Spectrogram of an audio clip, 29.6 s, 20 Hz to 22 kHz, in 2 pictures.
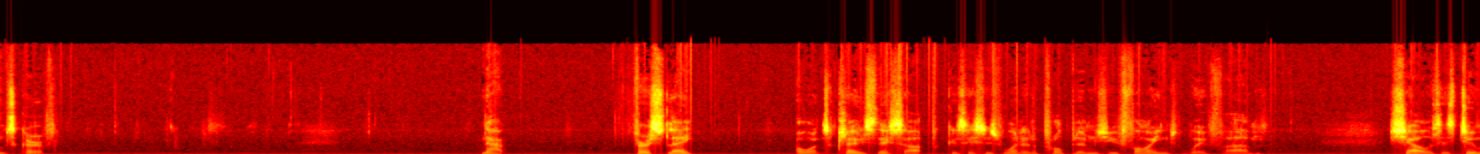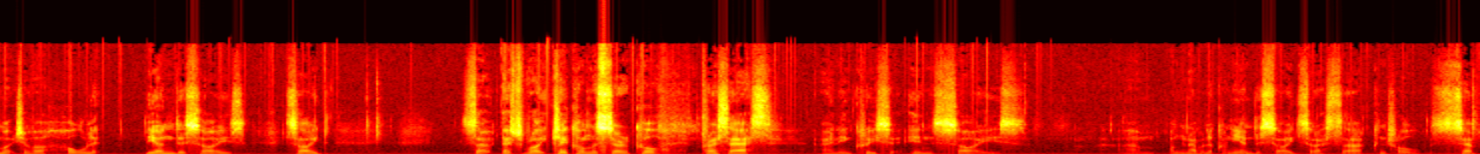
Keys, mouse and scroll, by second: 1.1 scroll down 3, 2.4-3.1 scroll up 1, 3.1 middle click, 6.1-6.5 scroll down 2, 14.8-16.0 scroll up 3, 16.0-17.0 scroll down 3, 18.5 KP_1, 19.8 right click, 21.7 s, 29.4 ctrl+KP_7.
